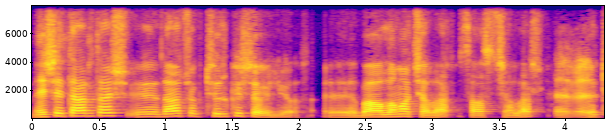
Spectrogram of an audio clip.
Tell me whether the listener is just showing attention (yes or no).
yes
